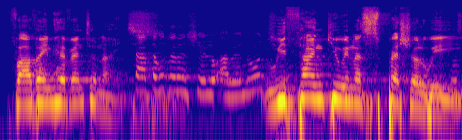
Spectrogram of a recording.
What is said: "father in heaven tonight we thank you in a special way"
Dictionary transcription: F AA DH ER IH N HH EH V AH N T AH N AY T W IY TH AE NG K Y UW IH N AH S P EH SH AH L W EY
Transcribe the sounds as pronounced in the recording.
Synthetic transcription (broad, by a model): F AA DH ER IH N HH EH V AH N T AH N AY T W IY TH AE NG K Y UW IH N AH S P EH SH AH L W EY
